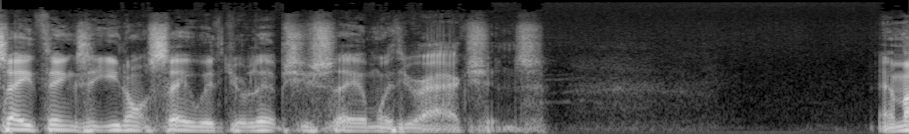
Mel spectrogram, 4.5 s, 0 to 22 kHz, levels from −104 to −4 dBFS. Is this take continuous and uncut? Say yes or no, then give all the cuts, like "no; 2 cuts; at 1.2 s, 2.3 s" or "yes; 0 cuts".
yes; 0 cuts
